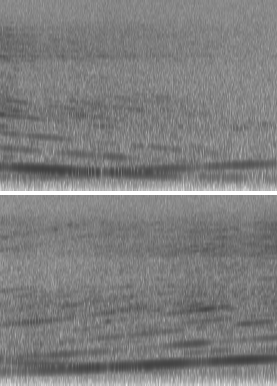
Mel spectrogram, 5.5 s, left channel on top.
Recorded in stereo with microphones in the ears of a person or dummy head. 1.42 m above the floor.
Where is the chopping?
I don't hear chopping.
